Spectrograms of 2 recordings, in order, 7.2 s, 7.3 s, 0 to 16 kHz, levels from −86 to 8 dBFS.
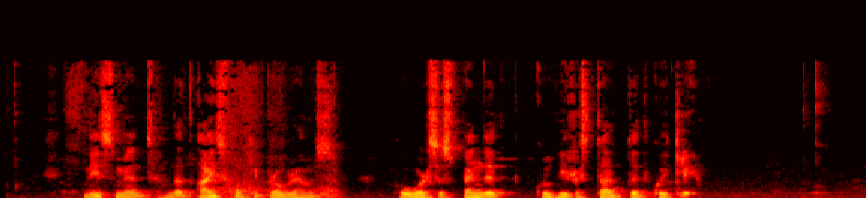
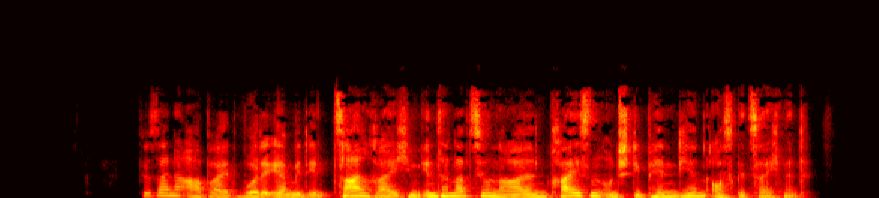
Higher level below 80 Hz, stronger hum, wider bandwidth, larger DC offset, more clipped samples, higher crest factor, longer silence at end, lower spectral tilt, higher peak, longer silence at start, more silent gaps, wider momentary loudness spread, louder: about the same, -62 dBFS vs -64 dBFS; neither; first, 11.5 kHz vs 9.2 kHz; neither; neither; about the same, 18 dB vs 20 dB; second, 0.4 s vs 0.6 s; about the same, -5.5 dB/octave vs -4.5 dB/octave; second, -14 dBFS vs -4 dBFS; second, 0.55 s vs 1.2 s; neither; about the same, 8 LU vs 9 LU; second, -31 LUFS vs -23 LUFS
